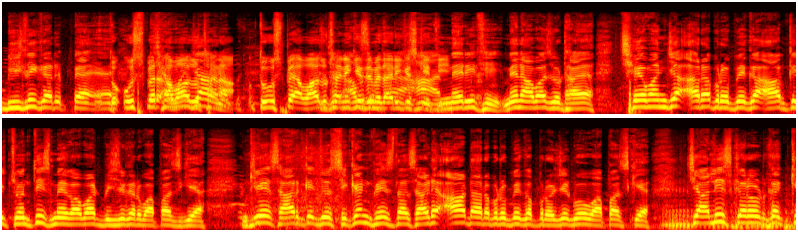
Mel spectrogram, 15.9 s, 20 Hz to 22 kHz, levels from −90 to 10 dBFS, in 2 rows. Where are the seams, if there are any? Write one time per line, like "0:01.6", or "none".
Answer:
0:10.4
0:14.6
